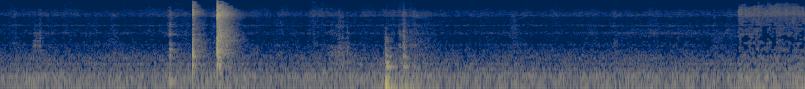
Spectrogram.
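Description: Three quick, sharp clicks about two seconds in and a duller knock a couple of seconds later, from the plastic cooking-oil bottle and the cookware being handled on the stovetop. A faint steady hiss comes in near the end.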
